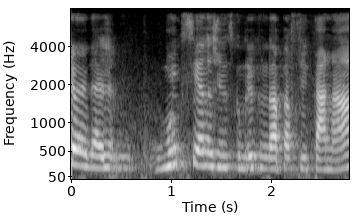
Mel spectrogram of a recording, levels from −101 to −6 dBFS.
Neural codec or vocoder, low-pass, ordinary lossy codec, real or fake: codec, 44.1 kHz, 3.4 kbps, Pupu-Codec; 7.2 kHz; none; fake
